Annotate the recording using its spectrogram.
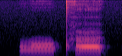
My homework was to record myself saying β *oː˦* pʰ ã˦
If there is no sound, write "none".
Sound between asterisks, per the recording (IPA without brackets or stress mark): oː˦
